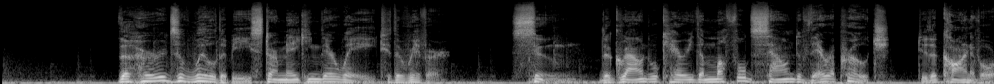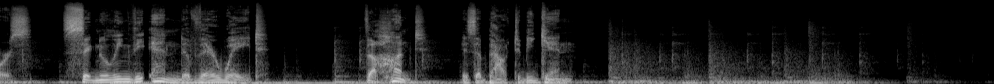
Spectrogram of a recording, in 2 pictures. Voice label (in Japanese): 自然ドキュメンタリー 番組 TV ラジオ ウェブ等 熱情的 力強い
